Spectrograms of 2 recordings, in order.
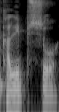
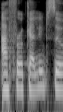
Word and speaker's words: Africalypso: Africalypso. Did I pronounce it well, I beg? Yeah, you actually did. I have a lot of people say Afrocalypso or Afropocalypse.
